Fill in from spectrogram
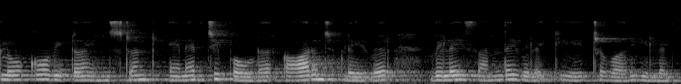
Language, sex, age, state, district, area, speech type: Tamil, female, 30-45, Tamil Nadu, Tiruppur, rural, read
